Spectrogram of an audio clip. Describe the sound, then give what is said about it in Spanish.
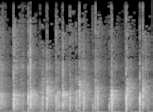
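A short burst of applause from a small group for a birthday, with sharp, uneven hand claps overlapping in quick succession at a steady, moderate loudness and no talking. “¡Un aplauso!”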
